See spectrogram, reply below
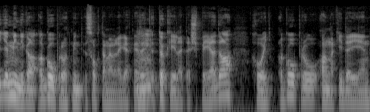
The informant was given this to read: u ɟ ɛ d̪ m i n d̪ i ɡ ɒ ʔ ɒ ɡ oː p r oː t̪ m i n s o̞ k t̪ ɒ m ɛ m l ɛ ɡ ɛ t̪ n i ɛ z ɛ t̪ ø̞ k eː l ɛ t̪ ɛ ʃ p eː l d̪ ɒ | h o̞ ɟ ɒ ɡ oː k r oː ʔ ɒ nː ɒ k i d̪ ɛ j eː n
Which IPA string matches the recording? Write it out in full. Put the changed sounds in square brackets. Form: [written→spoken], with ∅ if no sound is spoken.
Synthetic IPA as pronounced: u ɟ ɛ [d̪→∅] m i n d̪ i ɡ ɒ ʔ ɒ ɡ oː p r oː t̪ m i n s o̞ k t̪ ɒ m ɛ m l ɛ ɡ ɛ t̪ n i ɛ z ɛ t̪ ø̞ k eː l ɛ t̪ ɛ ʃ p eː l d̪ ɒ | h o̞ ɟ ɒ ɡ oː [k→p] r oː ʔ ɒ nː ɒ k i d̪ ɛ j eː n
